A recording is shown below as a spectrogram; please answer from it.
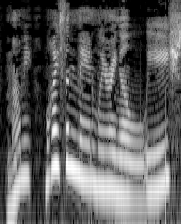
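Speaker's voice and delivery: put-on high, slow small-child voice; little girl. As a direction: ask like a curious little girl, drawn out. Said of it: "says the little girl".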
